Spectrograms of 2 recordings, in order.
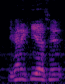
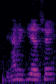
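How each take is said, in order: Both takes have the same delivery.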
